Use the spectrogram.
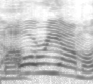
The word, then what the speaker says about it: Auriemma: name Gino uh Gino Gino what Amano amam Mar how do you say his name I don't know orama orama that's it Gino or I'm not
